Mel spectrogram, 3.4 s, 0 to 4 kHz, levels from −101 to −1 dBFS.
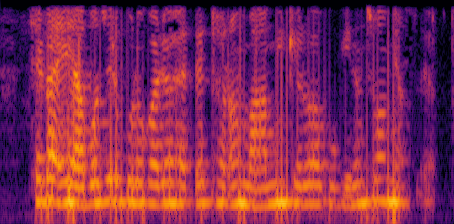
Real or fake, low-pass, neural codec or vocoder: real; 3.6 kHz; none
